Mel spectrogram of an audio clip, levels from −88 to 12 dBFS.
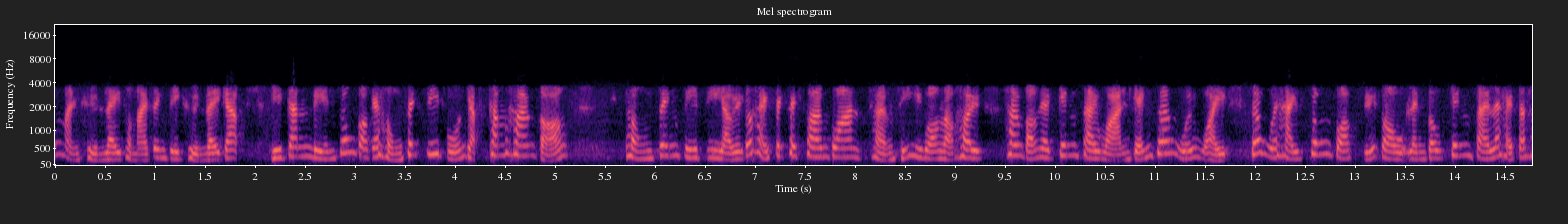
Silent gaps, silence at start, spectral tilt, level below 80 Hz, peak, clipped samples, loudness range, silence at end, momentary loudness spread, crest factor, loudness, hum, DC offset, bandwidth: none; 0 s; -7 dB/octave; -78 dBFS; -4 dBFS; under 0.1%; 2 LU; 0 s; 6 LU; 20 dB; -24 LUFS; none; under 0.1%; 4.2 kHz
